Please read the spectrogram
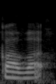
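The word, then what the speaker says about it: cava: अच्छा, वर्ड जो है ना असल में इसकी प्रोनाउंसिएशन है कावा, इन्फीरियर वेना कावा, ठीक है।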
